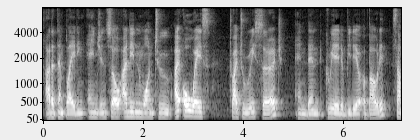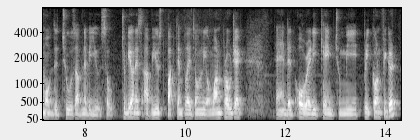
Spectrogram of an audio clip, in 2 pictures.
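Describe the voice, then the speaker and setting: A lowish, slightly mellow male voice with a steady tone and moderate pace carries a Czech accent; the speaker is from the Czech Republic. He hosts a chatty live stream from a Melbourne home office, reading viewer chat aloud about web development tutorials and often restarting what he says.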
